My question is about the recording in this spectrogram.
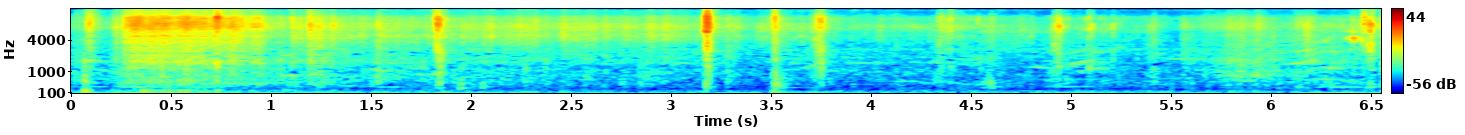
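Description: A person chewing a bean sprout spring roll close to the microphone: a noisy burst during the first second, then scattered sharp mouth clicks and smacks.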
